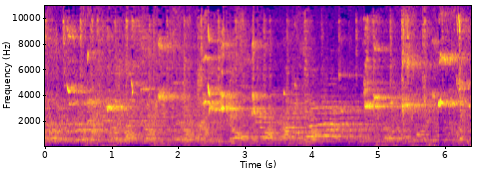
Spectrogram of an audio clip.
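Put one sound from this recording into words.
Sneakers squeak sharply on a wooden floor in an echoing gym.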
